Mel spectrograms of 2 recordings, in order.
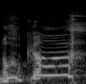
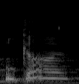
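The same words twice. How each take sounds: First: Much higher mock wail of despair; ugly praying wail. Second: High, soft mock moan; a pitiful little plea to God, half-mocking; ugly praying. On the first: Preacher mimics needy believers crying out, hammed-up high wail. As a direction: wail it like a hammed-up desperate prayer. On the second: Preacher mimics needy believers praying, high soft mock moan. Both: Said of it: "we do that ugly praying".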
